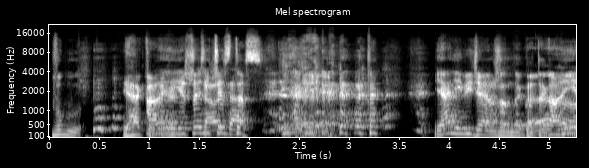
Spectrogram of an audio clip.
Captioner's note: laughter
